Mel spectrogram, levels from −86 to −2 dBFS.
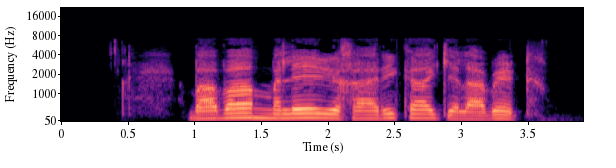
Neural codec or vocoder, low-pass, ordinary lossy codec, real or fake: none; 7.2 kHz; MP3, 48 kbps; real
